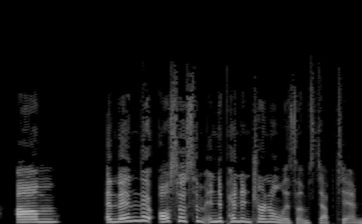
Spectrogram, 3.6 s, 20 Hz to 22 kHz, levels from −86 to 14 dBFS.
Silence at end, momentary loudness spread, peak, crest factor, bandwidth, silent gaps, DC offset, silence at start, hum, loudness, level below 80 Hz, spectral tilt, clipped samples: 0 s; 13 LU; -12 dBFS; 16 dB; 16 kHz; 0.61-1.03 s; under 0.1%; 0.15 s; none; -28 LUFS; -76 dBFS; -3 dB/octave; under 0.1%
